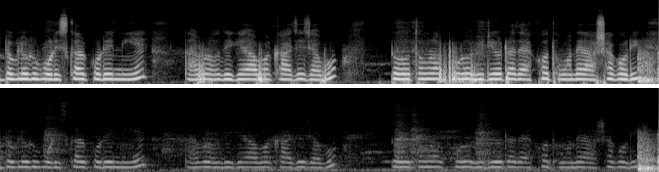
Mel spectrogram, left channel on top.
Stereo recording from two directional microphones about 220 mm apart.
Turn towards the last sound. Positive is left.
turn(degrees=50)  # may be behind; listen again after turning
